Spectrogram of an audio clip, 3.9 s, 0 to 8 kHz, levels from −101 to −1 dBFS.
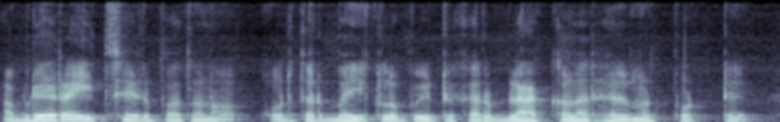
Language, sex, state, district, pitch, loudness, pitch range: Tamil, male, Tamil Nadu, Nilgiris, 125 Hz, -18 LUFS, 120-145 Hz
